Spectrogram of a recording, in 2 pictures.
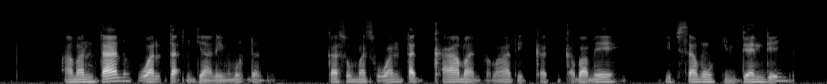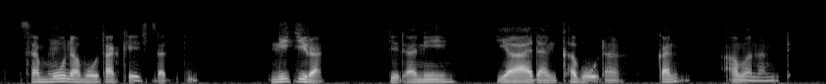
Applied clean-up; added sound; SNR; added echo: neural diffusion model UNIVERSE++.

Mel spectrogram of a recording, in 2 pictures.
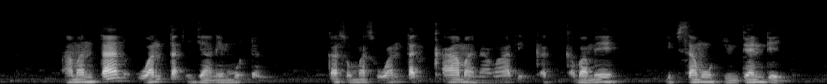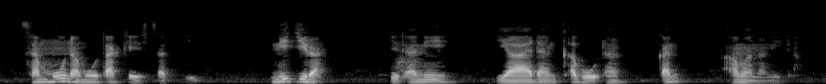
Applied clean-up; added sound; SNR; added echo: classical method log-MMSE.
